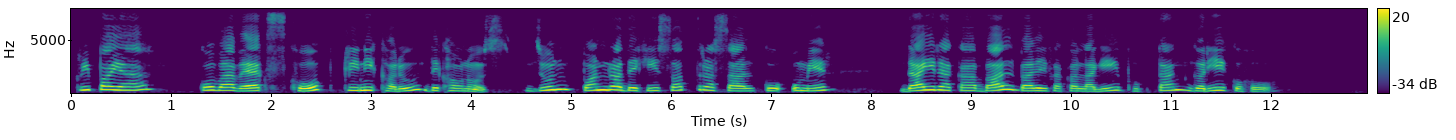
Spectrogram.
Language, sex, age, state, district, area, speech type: Nepali, female, 30-45, West Bengal, Jalpaiguri, urban, read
